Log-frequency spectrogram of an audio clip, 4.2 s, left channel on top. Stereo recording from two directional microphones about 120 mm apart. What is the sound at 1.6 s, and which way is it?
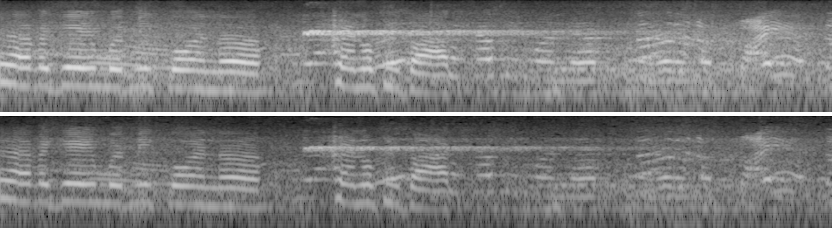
Speech, 30° left (ahead or behind).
